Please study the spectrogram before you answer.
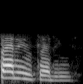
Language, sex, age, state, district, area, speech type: Tamil, female, 45-60, Tamil Nadu, Kallakurichi, rural, conversation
